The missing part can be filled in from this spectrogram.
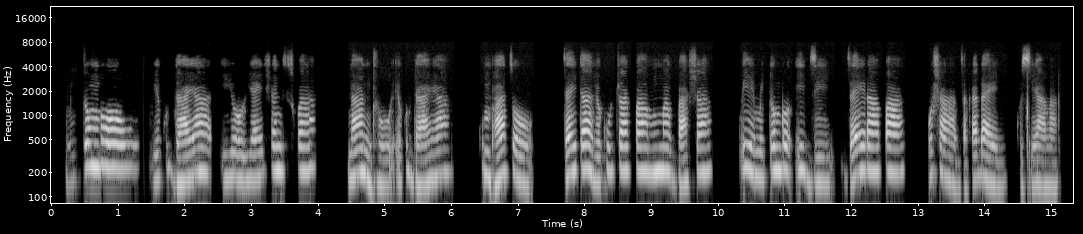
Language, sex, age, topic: Ndau, male, 25-35, health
